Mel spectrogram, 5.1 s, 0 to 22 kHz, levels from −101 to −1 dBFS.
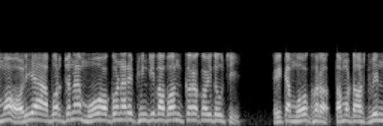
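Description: iLBC codec damage runs throughout this speech clip: nothing above 4 kHz survives, and frame-by-frame excitation coding, fitting 30 ms frames near 13.33 kbps, leaves it rough and synthetic.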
